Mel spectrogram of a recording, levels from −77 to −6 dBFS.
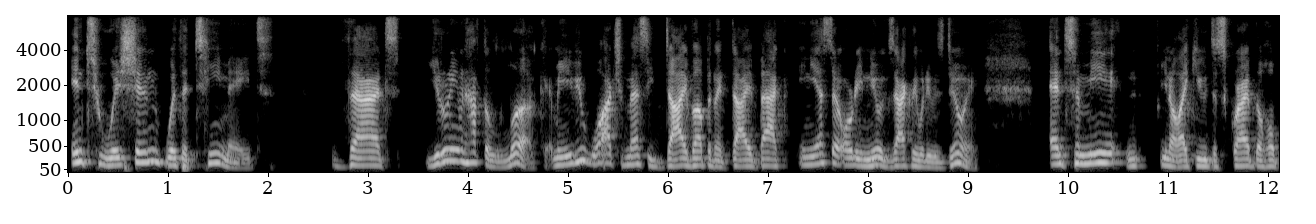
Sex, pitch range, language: male, 110-135 Hz, English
